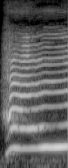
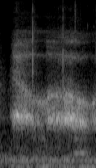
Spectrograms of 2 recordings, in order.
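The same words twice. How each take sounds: First: It is said very loudly. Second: It is said very quietly.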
